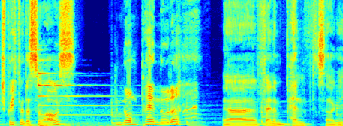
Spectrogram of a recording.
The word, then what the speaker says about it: Phnom Penh: Ich hätte mal Phenom Penth gesagt. Kambodscha. Phenom Penth. Okay, das ist verrückt. Spricht man das so aus? Phnom Penh, oder?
